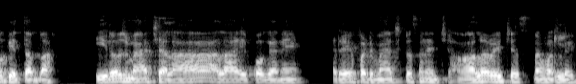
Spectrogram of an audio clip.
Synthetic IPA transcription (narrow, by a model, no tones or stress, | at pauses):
okeːt̪ɐbːa | iːɾo̞ːd͡ʒumaːt͡ʃɛlaːɐlaːɐjpɔːɡaːneː | ɾeːpɐʈimaːt͡ʃkɔːsɐ̃mne̞ːnut͡ʃaːlaːʋeːt͡ʃeːst̪unːaːmɐɾli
